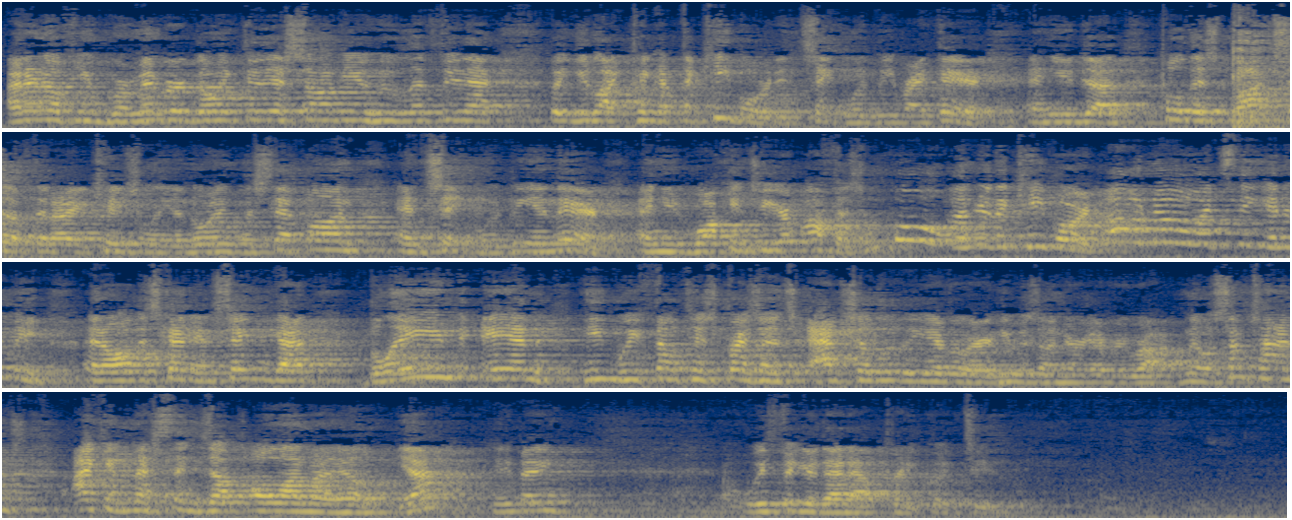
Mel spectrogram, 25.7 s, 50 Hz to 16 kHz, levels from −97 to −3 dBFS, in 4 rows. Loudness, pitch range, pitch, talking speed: -24 LUFS, 185-230 Hz, 205 Hz, 245 wpm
